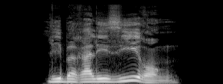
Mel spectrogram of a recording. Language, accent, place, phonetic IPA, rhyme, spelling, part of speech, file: German, Germany, Berlin, [libeʁaliˈziːʁʊŋ], -iːʁʊŋ, Liberalisierung, noun, De-Liberalisierung.ogg
- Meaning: 1. liberalisation / liberalization 2. deregulation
